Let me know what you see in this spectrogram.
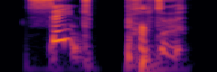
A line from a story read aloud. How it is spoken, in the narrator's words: Draco spat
